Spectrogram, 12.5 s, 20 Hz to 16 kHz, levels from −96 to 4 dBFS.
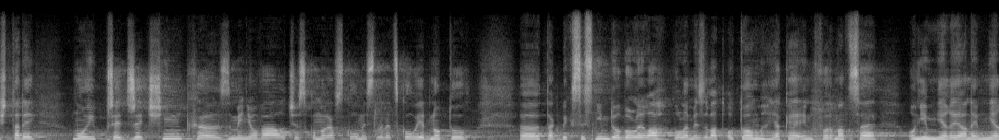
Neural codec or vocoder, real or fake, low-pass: autoencoder, 48 kHz, 128 numbers a frame, DAC-VAE, trained on Japanese speech; fake; 14.4 kHz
